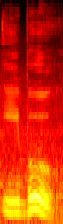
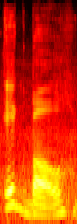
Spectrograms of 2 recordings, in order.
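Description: First: It is pronounced the way native speakers say it. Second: It is pronounced as the spelling suggests. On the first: "but they pronounce it Igbo" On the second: "to me, sounds like Igbo"

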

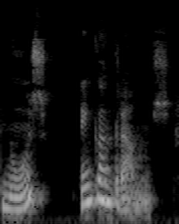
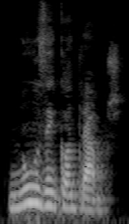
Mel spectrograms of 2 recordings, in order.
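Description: First: The words are split by a pause, unlinked. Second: The words run together with sounds linked. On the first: "ви можете просто зробити паузу" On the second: "Якщо ви швидко кажете фразу, то вам потрібно злити це"

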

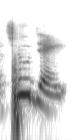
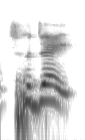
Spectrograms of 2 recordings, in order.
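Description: First: The stress is on the first syllable. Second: The stress is on the second syllable. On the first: The speaker calls it wrong. "Chứ không phải là today" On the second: The speaker calls it right. "chữ này mình sẽ nhấn âm sau"

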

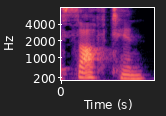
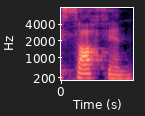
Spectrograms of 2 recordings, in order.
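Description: First: The T sound in the middle is pronounced. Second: The T sound in the middle is silent. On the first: The speaker calls it wrong. "I don't say soften" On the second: The speaker calls it right. "The T is gone in my pronunciation"

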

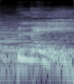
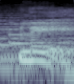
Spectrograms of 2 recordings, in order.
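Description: Both takes have the same delivery.

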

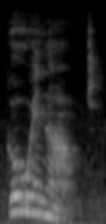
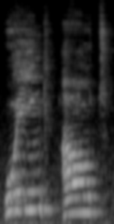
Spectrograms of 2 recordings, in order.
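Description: First: The two words are linked together smoothly. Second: The two words are said separately. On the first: The speaker calls it right. "Birleştir, ulama var" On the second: The speaker calls it wrong. "Going out değil"

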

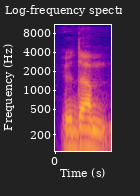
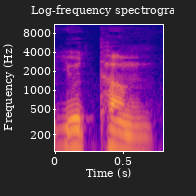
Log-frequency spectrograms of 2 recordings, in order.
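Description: First: The middle consonant is a soft 'd' sound. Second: The middle consonant is an aspirated 't' sound. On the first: This is the traditional Korean reading of the name. "우리말에서 뭐 요담이라고 했습니다만" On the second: This is the original Hebrew reading of the name. "히브리에서 읽으면 요탐이 되겠고요"

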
